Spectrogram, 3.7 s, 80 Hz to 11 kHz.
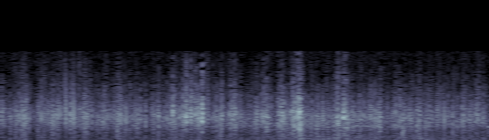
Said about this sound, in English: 10 minutes later, you arrive at the Surfside Motel. You're thankful for the roar of the nearby surf, as it will help cover the sound of gunshots.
